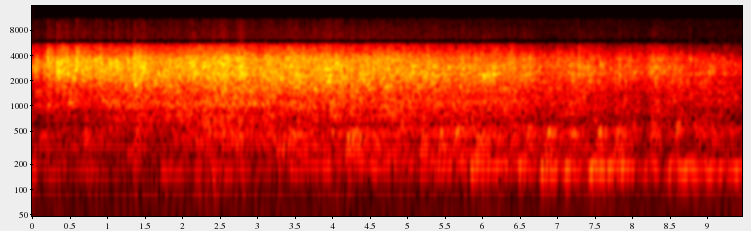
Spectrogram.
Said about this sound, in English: These sounds are the last a condemned man hears as he enters the execution chamber. First, the slam of a steel door. Then the gurgling of acid and water. Finally, the lowering of the deadly cyanide pellets.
